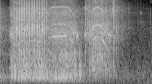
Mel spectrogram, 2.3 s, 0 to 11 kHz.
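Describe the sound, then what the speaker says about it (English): An impact wrench with a big socket removes the crankshaft pulley bolt on a Honda 3.5 engine in two loud, close, rattling bursts separated by a short pause, with no talk over it. "we're gonna try it with the impact and the big socket first"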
